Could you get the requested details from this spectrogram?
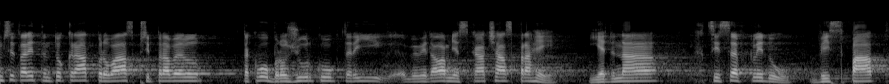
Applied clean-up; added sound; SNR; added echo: none; none; none; none.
